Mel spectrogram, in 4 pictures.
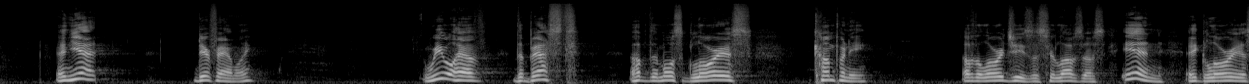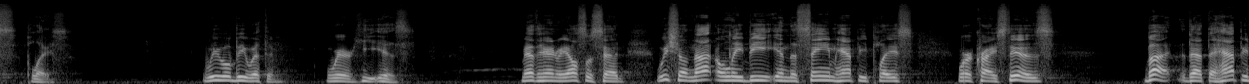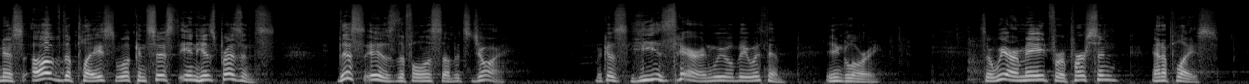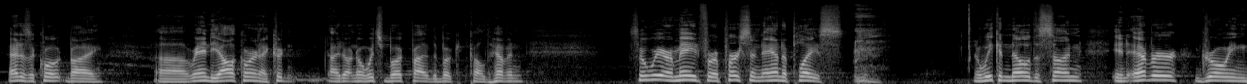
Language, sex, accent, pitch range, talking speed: English, male, American, 120-185 Hz, 155 wpm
